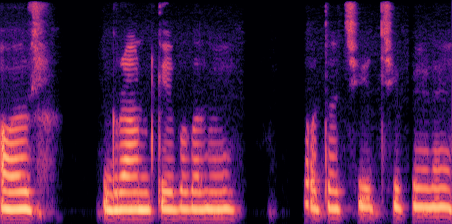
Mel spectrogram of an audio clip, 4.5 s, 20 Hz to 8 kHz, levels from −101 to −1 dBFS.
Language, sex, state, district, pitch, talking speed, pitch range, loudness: Hindi, female, Uttar Pradesh, Deoria, 225 Hz, 130 wpm, 220-240 Hz, -17 LUFS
